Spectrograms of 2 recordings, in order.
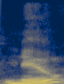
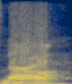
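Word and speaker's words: Neu: I'm here with New now. Right, it's pronounced Nye. Nye. Nye. The English way to pronounce it's New. The German way to pronounce it's Nye, and I guess we go by the German way.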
